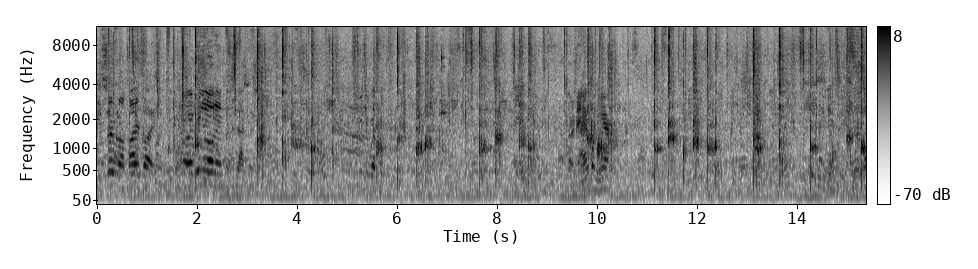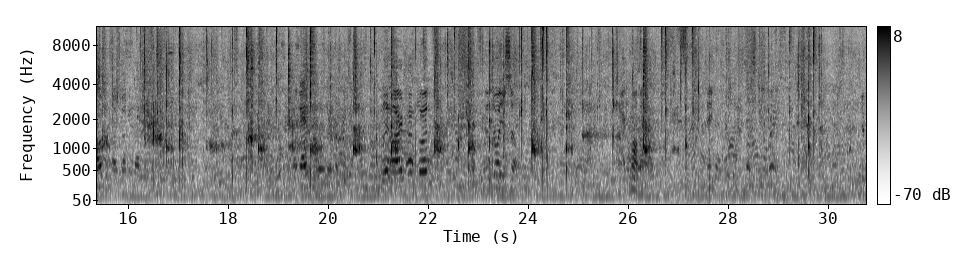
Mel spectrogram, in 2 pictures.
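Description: Background voices of players and spectators talking, with frequent short, sharp pops of pickleball paddles striking hard plastic balls scattered throughout, over a low steady hum.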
